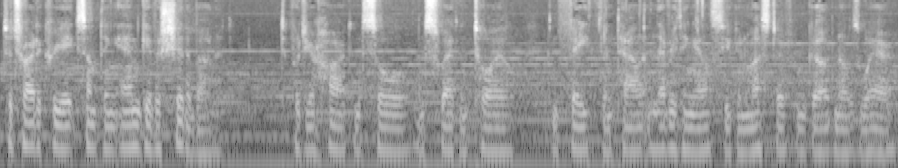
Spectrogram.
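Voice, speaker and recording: A man narrating a scripted, reflective monologue in a measured, deliberate and articulate way. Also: low voice, completely flat delivery. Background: music.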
